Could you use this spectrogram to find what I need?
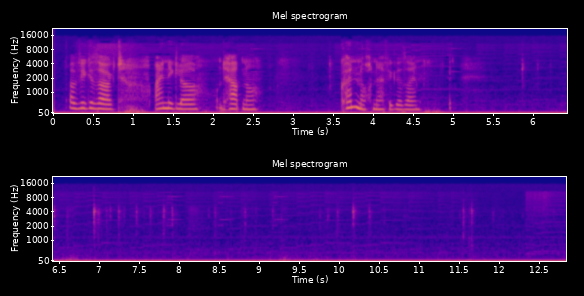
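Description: Chiptune video game music plays with short beeping tones.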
